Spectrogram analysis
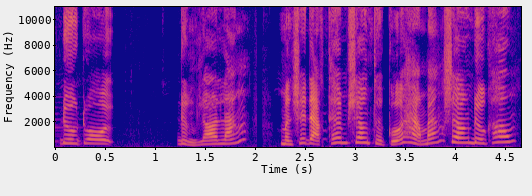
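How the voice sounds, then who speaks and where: A bubbly young cartoon vehicle with an extremely high, childlike voice. The delivery is expressive and cheerful, with music clearly playing behind it. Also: female voice, normal speed. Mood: apologetic. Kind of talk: dubbed children's cartoon acting.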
